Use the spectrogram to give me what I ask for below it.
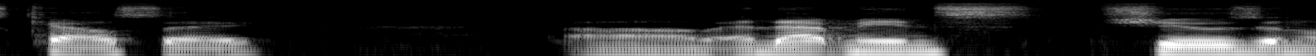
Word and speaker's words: Calcei: So people pronounce it all sorts of different ways, but it's Calcei, and that means shoes in Latin.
